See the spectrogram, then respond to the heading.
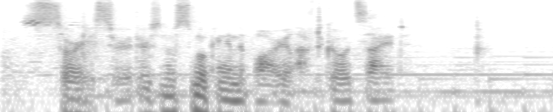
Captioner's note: voiceover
